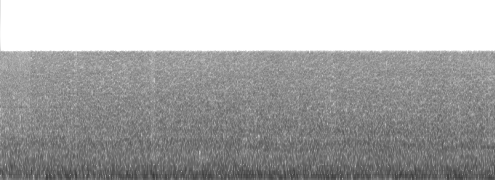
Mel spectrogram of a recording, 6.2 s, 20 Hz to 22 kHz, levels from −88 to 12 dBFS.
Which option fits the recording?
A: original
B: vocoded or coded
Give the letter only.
A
